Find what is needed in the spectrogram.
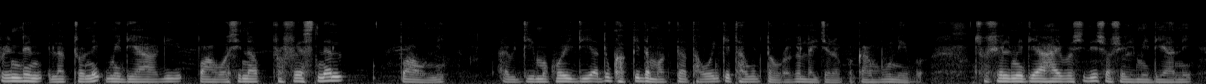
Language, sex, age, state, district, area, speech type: Manipuri, male, 30-45, Manipur, Tengnoupal, rural, spontaneous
